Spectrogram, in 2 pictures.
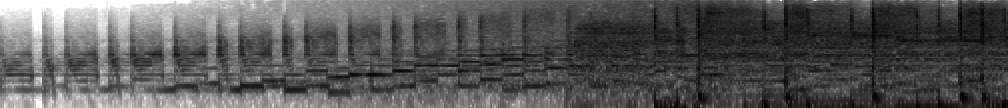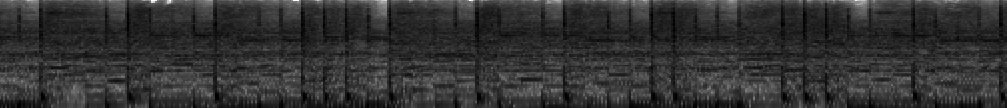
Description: buzzer bass; polarity audio

